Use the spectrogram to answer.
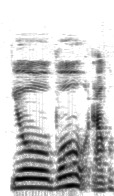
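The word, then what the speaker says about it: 養母: 그에 반해서 양어머니, 양모라고 할 때는 양모라고 한자를 쓰고 요보라고 발음을 하시면 되겠습니다.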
